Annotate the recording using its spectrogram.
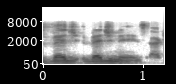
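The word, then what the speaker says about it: Vegenaise: Actually, it's Veganaise. – Oh yes, Veganaise. – Veganaise. – Yeah. it's Veganaise. Yeah, I've been saying it wrong.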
